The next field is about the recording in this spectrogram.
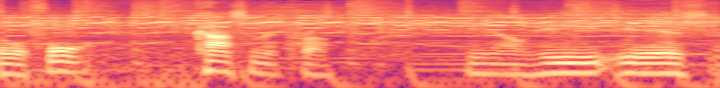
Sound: voiceover

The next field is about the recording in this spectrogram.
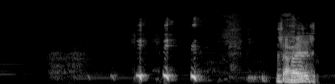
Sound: giggling

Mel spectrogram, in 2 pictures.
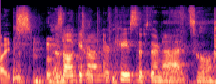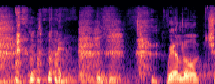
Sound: laughs

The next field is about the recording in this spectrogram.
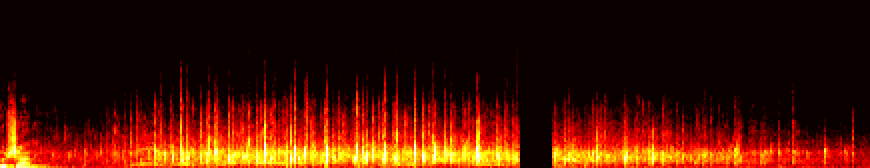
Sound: applause

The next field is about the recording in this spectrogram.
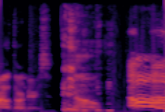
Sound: React laughs

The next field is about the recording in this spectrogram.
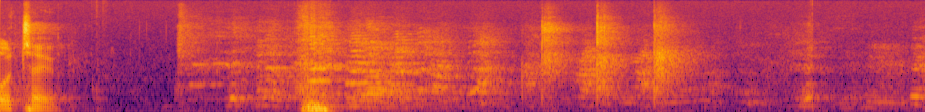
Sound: laughter

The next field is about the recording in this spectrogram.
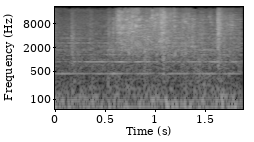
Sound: glass shatters

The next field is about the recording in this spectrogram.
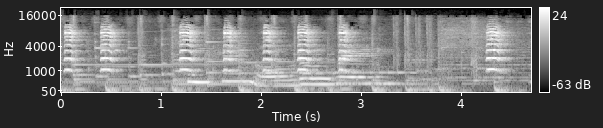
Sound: squeaking; squeaking

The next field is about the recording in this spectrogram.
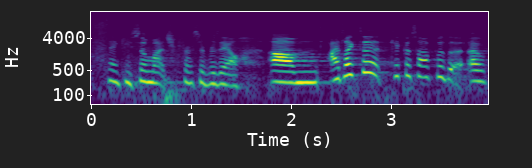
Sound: none

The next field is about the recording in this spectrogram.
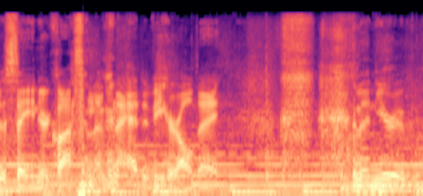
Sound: laughs

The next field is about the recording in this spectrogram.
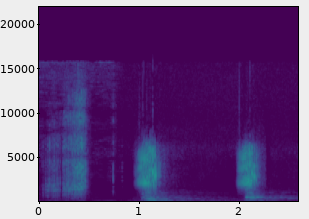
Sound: soft creaking; creaking

